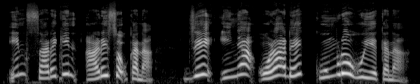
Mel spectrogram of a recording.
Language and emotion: Santali, angry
